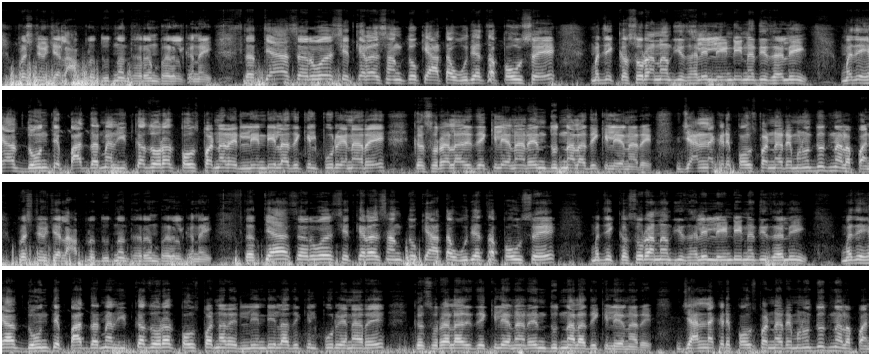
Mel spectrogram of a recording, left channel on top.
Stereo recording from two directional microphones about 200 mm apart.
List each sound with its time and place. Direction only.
0.2 s speech: 45° right (ahead or behind); by 17.2 s 15° right (ahead or behind)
